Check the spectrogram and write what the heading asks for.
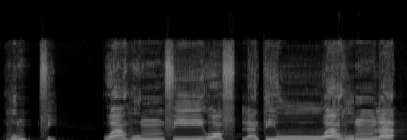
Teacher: Mim sukun bertemu fa disebut bacaan namanya idhar syafawi. Cara bacanya bunyi mim, baca dengan jelas tanpa dengung.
